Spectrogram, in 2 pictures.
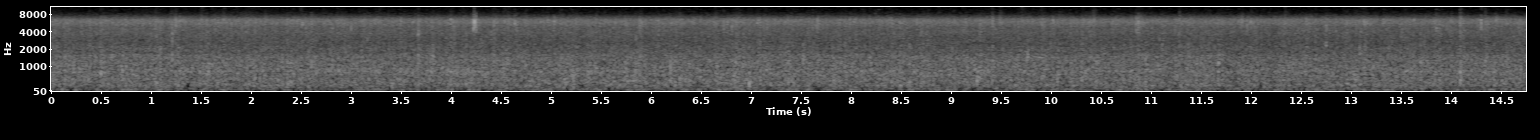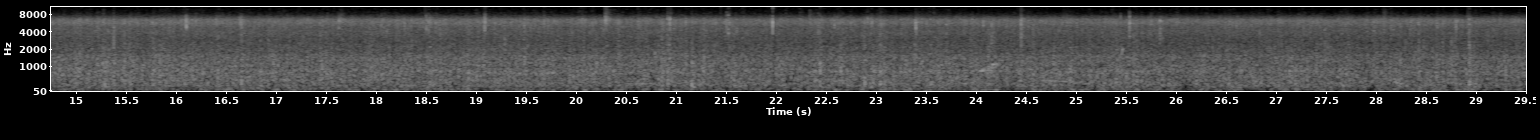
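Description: Heavy rain falling steadily, with a few faint sharp ticks now and then.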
